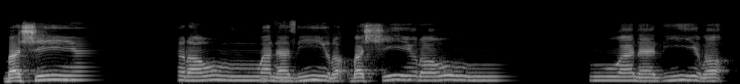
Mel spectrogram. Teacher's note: huruf tanwin bertemu dengan waw, langsung ke al-khayshum, ke ini, ke hidung.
